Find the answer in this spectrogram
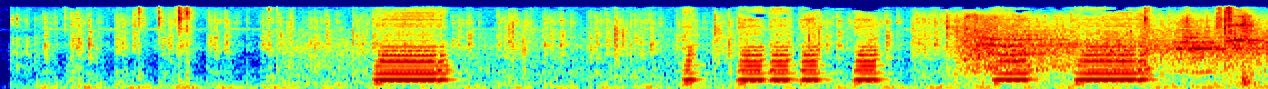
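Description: A car horn honking: one honk about two seconds in, a quick run of short toots, then two more honks near the end, over the low rumble of an engine.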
